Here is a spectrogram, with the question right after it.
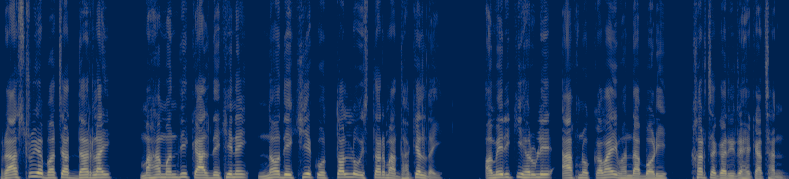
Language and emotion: Nepali, neutral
